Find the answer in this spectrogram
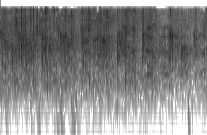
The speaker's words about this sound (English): Now, the last time I did an introduction like that, I flippin' got a huge round of applause. What's wrong with you people?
